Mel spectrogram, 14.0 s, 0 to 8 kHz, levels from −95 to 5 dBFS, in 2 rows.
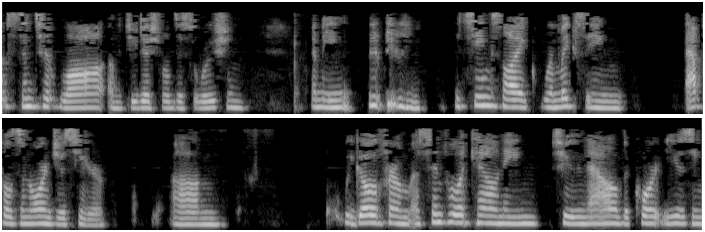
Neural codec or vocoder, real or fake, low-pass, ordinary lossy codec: codec, 16 kHz, 2 kbps, FunCodec, trained on LibriTTS, 25 frames a second; fake; 7.2 kHz; MP3, 24 kbps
